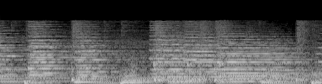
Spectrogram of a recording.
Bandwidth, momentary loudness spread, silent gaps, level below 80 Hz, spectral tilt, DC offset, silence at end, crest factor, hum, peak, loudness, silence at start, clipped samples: 8.4 kHz; 5 LU; none; -30 dBFS; -5.5 dB/octave; under 0.1%; 0 s; 14 dB; none; -2 dBFS; -16 LUFS; 0 s; under 0.1%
